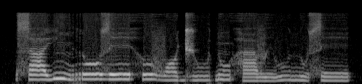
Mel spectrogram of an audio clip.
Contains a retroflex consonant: no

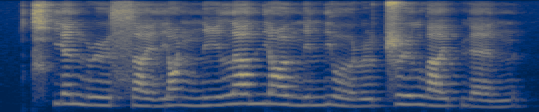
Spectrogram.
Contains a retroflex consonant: yes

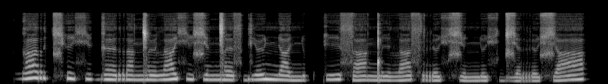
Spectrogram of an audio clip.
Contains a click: yes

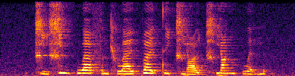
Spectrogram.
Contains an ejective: no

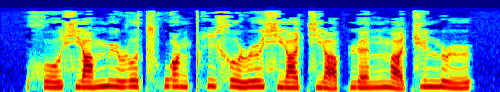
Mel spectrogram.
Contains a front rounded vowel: yes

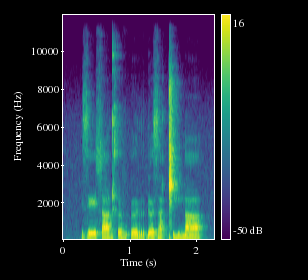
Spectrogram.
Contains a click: yes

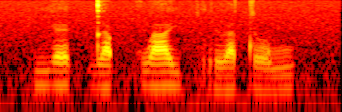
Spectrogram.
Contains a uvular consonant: no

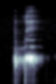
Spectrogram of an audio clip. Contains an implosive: yes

